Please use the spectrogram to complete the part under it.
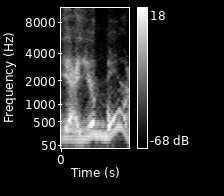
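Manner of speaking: ordinary talk, nothing marked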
